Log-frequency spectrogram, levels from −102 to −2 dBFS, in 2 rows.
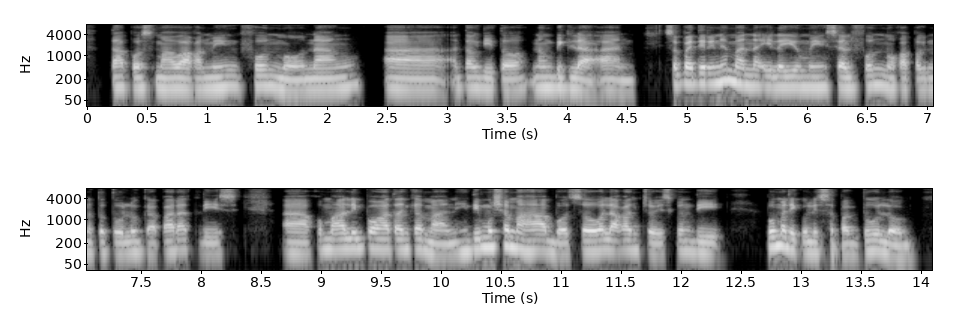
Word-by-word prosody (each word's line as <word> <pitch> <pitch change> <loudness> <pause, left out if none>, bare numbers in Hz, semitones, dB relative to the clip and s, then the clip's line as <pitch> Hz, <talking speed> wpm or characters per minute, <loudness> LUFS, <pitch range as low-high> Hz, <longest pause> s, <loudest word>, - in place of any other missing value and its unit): tapos 120 -2 -1
mahawakan 110 -1 +1
mo 115 - +1
yung 125 +1 -1
phone 130 0 -1
mo 100 -4 +1
ng, 105 +5 -1 0.2
ah, 105 -3 +1
anong 115 - -10
tawag 115 0 -1
dito 105 -2 0 0.2
nang 115 0 -1
biglaan. 105 -4 0 0.2
So, - - +1
puwede 150 +1 +4
rin 155 +3 +2
naman 150 -7 +2
na 125 - 0
ilayo 120 0 +1
mo 120 - -2
yung 120 0 -1
cellphone 115 +3 0
mo 115 -5 -2
kapag 105 0 -3
natutulog 110 +1 -3
ka 100 - -1
para 120 +2 0
at 130 - -22
least, 105 0 -5 0.3
ah, 105 -1 0
kung 130 +5 -6
maalimpungatan 135 0 +2
ka 135 -2 0
man 100 -2 -1
hindi 120 +6 0
mo 155 - +6
siya 160 +1 +4
maabot 120 -7 +2
so 120 +4 +5
wala 125 -1 +3
kang 125 0 -1
choice 100 -5 -4
kundi 115 -4 -3 0.3
bumalik 155 -4 +4
ulit 110 0 -1
sa 110 - -1
pagtulog. 95 -2 -1
115 Hz, 200 wpm, -23 LUFS, 105-130 Hz, 0.3 s, mo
